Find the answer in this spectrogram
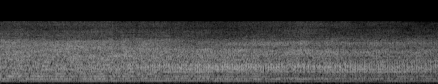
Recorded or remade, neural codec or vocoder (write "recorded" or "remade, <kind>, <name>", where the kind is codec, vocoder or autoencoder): recorded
